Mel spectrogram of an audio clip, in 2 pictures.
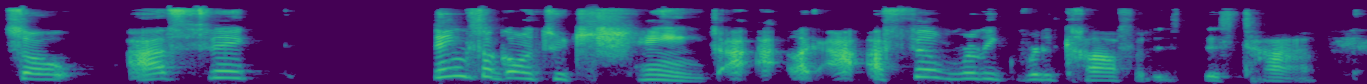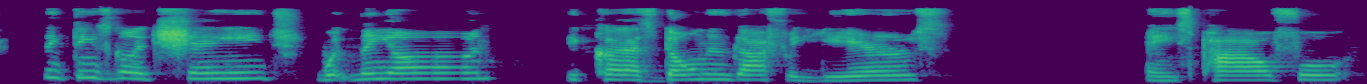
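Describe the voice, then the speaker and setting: A woman's voice: fairly high pitch, unhurried, dry recording. A woman calling in to a sports talk show who speaks emphatically and repeats herself for emphasis. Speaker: guest caller.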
